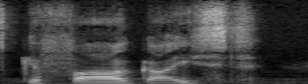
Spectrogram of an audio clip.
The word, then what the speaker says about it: Gefahrgeist: I think it is Gefahrgeist, which means danger ghost or danger spirit in German.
